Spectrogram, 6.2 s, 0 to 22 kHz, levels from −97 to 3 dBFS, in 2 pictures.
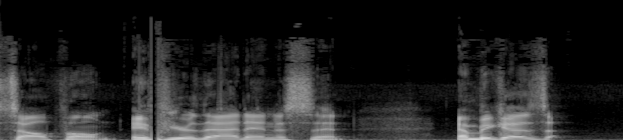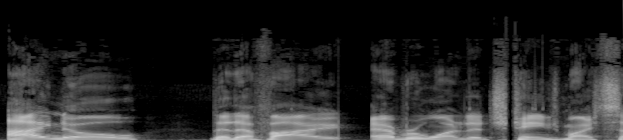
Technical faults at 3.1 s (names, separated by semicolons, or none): none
